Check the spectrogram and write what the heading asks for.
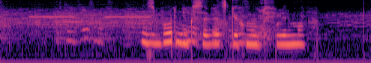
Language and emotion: Russian, sad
